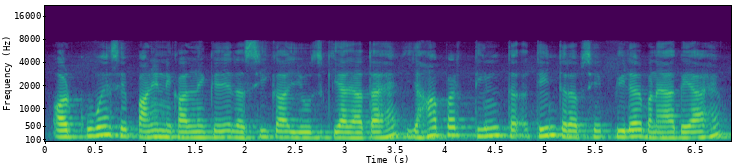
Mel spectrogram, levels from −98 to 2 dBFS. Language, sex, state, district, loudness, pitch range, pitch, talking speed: Hindi, male, Uttar Pradesh, Hamirpur, -17 LUFS, 165-205 Hz, 180 Hz, 185 wpm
